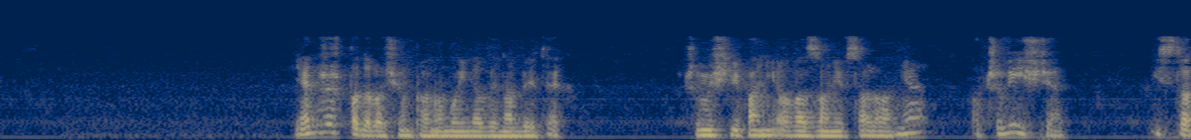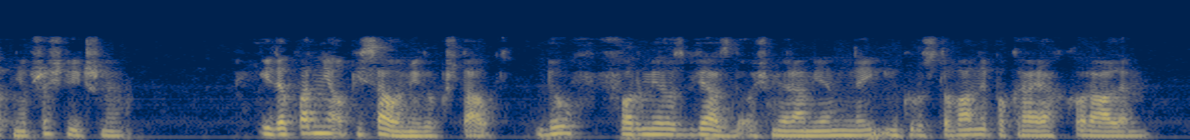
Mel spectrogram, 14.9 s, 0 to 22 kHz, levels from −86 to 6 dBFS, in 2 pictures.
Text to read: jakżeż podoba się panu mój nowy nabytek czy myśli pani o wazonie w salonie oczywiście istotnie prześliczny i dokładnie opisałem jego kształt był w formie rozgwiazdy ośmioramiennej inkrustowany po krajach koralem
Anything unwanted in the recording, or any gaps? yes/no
no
